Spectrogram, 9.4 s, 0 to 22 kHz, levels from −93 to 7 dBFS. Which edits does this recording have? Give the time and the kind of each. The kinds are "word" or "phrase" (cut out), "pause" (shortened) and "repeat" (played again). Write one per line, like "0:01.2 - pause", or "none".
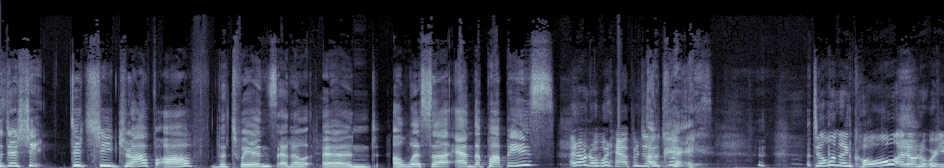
0:03.9 - pause
0:05.6 - pause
